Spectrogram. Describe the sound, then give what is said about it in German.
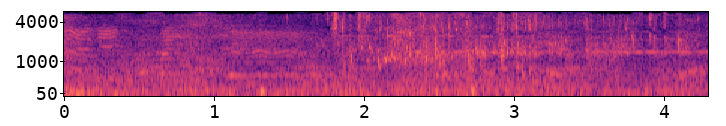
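Still water trickles steadily into a glass, a moderately loud pour with a gurgling texture that fills out after a brief pause, set against a murmur of voices. “Ihr stilles Wasser.”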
